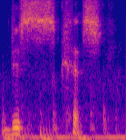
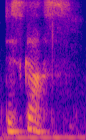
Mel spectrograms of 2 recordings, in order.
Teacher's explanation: Accent falls on the second syllable.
